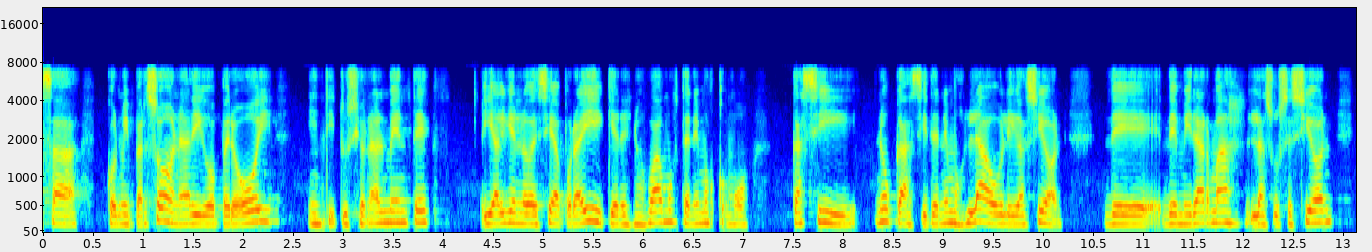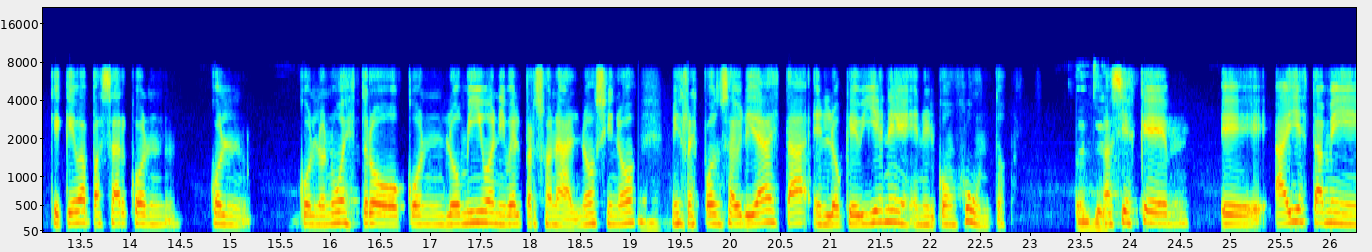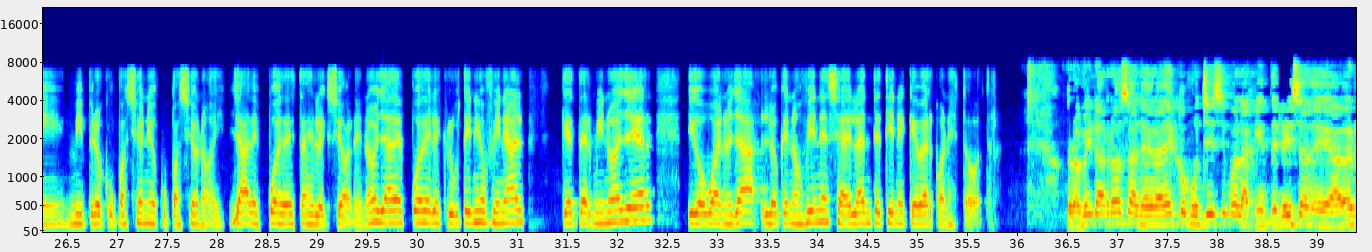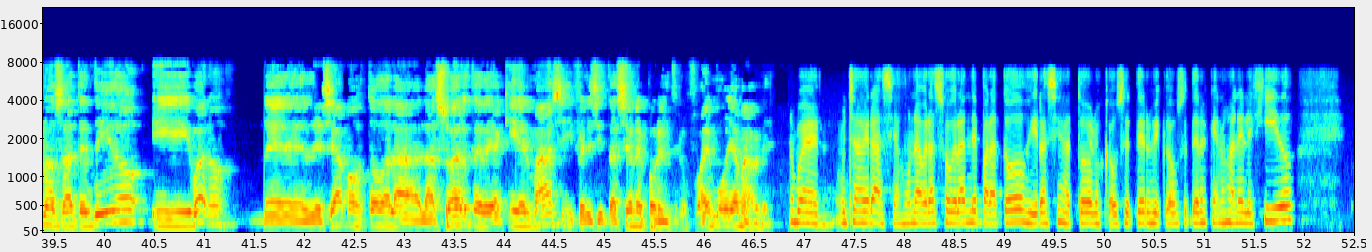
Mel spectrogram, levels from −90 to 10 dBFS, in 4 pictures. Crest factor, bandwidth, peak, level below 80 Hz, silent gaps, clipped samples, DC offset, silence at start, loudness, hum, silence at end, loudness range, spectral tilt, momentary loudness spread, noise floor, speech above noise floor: 12 dB; 8.8 kHz; -4 dBFS; -52 dBFS; none; under 0.1%; under 0.1%; 0 s; -17 LUFS; none; 0.15 s; 3 LU; -5 dB/octave; 7 LU; -58 dBFS; 41 dB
